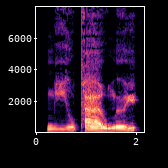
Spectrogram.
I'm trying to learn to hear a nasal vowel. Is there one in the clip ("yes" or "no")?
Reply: no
